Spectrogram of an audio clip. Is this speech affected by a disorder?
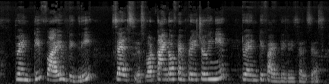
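No.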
